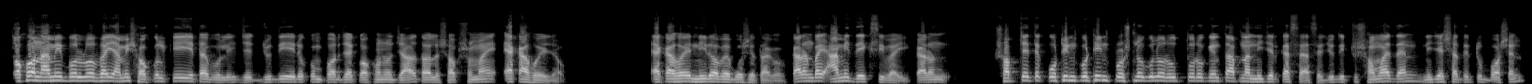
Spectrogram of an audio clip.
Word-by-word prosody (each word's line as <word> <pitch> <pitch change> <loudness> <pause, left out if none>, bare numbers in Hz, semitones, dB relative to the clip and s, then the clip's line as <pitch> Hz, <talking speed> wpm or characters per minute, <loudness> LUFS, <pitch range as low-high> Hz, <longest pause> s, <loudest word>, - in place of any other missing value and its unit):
তখন 190 +5 +6
আমি 185 +1 +4
বলবো 175 0 +4
ভাই 165 0 +5
আমি 165 - +1
সকলকেই 150 +5 0
এটা 130 - +1
বলি 105 0 -4
যে, 110 - -1
যদি 120 +1 -5
এরকম 125 0 -3
পর্যায়ে 115 -1 0
কখনো 115 +1 -1
যাও 105 - +3
তাহলে 110 -1 +1
সবসময় 115 +3 -1 0.2
একা 130 -1 +3
হয়ে 100 -3 -2
যাও। 95 - -12 1.0
একা 135 - +3
হয়ে 140 +1 +4
নীরবে 130 -2 +3
বসে 115 -1 -3
থাকো। 90 -3 -4
কারণ 155 - +4
ভাই 165 - +5
আমি 160 +5 +2
দেখছি 130 -2 -1
ভাই। 90 - -3 0.2
কারণ 115 +2 +1 0.6
সবচাইতে 165 +6 +1
কঠিন, 185 +2 +2
কঠিন 200 +1 +2
প্রশ্নগুলোর 180 +1 0
উত্তরও 165 +1 -3
কিন্তু 160 0 -1
আপনার 145 -2 +1
নিজের 130 -1 -2
কাছে 120 -3 -1
আছে। - - -9
যদি 120 +1 -5
একটু 115 - -14
সময় 135 +5 +2
দেন, 135 +2 +1 0.2
নিজের 125 +3 -1
সাথে 120 -1 -3
একটু 125 +3 -9
বসেন 110 +3 -2
130 Hz, 190 wpm, -22 LUFS, 115-160 Hz, 1.0 s, তখন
